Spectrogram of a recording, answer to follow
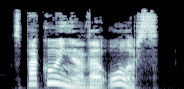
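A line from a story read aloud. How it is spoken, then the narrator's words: Soft. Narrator (Russian): мягко произнесла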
